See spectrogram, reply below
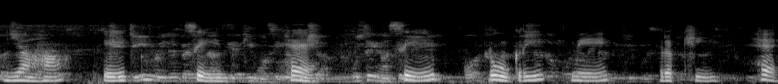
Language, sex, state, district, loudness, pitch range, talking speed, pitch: Hindi, female, Chandigarh, Chandigarh, -20 LUFS, 165-205 Hz, 70 wpm, 180 Hz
